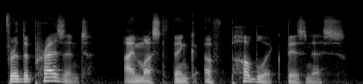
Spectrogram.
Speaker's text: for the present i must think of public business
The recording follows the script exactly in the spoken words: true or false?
true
